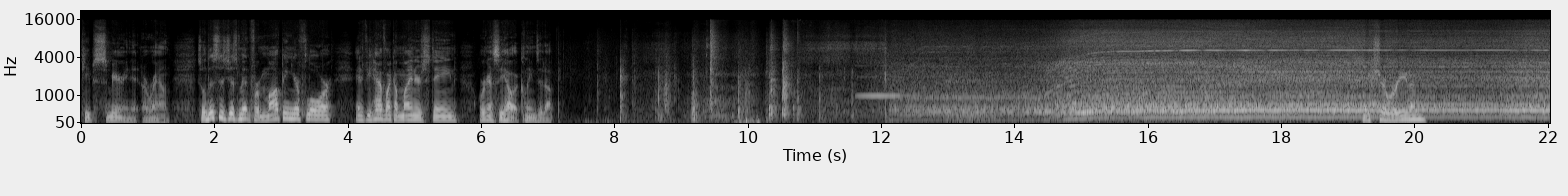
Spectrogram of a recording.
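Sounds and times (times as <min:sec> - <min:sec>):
high vacuum motor whine: 0:11.6 - 0:22.0
motor humming: 0:11.6 - 0:22.0.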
